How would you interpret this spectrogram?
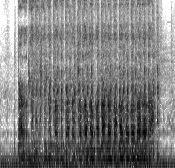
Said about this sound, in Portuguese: Você vê que o Dila ele afasta o, o terno dele, ele pega o que seria uma Uzi Bicho, ele vira pro lado, sem nem olhar, segurando o gatilho.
